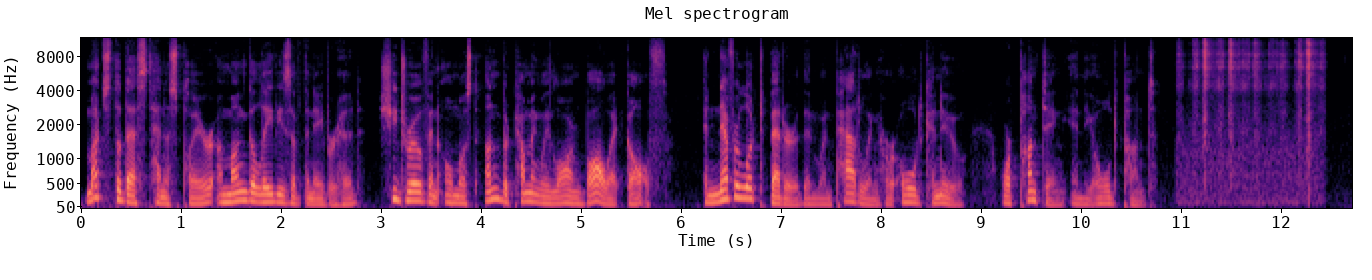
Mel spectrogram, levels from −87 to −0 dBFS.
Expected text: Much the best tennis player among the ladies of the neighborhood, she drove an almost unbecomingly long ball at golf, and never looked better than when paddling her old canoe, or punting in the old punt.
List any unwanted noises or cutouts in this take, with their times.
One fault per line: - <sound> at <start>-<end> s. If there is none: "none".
- breath at 10.9-12.5 s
